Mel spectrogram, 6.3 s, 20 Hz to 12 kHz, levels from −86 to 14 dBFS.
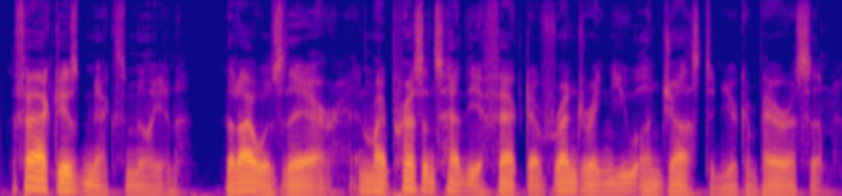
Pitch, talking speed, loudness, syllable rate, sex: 85 Hz, 200 wpm, -20 LUFS, 6.0 syllables/s, male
